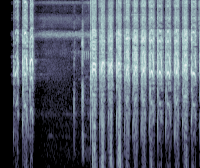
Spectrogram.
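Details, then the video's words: A common flameback (Dinopium javanense), recorded as a tutor song for training cage birds, gives a fast, harsh rattle of sharp, high notes, about seven a second, after a few short opening notes. "Suara Trotol Pelatuk Bawang"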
